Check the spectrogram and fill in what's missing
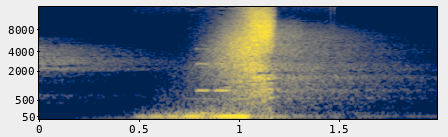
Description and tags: HUD-OPEN01
beep, bleep, blip, click, event, game, hud, sfx, startup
